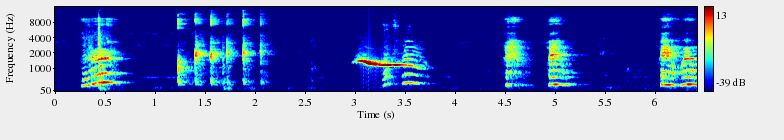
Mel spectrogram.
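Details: Tame Javan myna mimicking indoors: a short rasping burst, then a rapid run of stacked harsh notes, a clear slurred whistle dropping in pitch, and three more loud nasal, voice-like syllables spaced about a second apart.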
